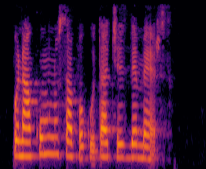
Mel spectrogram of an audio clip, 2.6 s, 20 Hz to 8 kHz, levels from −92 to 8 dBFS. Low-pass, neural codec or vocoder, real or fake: 7.2 kHz; none; real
